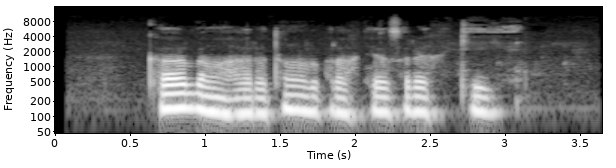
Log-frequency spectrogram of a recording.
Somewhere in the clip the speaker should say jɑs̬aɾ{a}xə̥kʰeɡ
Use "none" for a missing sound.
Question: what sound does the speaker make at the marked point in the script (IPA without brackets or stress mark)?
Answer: a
